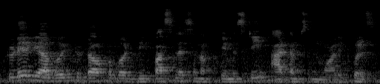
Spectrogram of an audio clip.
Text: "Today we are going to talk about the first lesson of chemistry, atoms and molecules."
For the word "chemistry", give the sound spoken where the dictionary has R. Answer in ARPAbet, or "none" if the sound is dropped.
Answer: none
